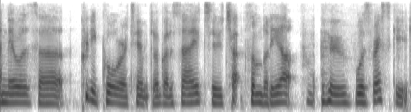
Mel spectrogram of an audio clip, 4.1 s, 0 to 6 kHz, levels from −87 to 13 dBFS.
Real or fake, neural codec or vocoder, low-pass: fake; codec, 44.1 kHz, 2.6 kbps, SNAC; 5.4 kHz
